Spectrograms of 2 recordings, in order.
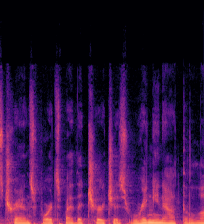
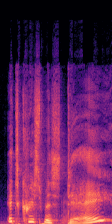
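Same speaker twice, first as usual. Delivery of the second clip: amazed echo; 12 semitones higher, 4 dB louder than usual. A narrator's reading. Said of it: "said Scrooge to himself".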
